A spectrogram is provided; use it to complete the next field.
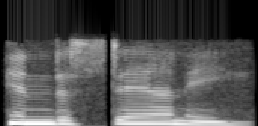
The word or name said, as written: Hindustani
